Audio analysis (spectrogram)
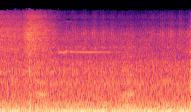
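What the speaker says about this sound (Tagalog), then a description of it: "Parking brake. Hila mo lang, oh. Hila." Parking brake being released on a HOWO trailer truck, a sharp burst of air hissing out near the start over a steady low engine idle, with a faint tone and brief hiss later.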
